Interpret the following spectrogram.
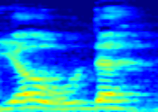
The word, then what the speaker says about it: Yod: So just remember that Yod for Yogi, and I'll help you pronounce it better.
